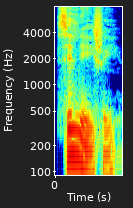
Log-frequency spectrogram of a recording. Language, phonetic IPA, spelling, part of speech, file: Russian, [sʲɪlʲˈnʲejʂɨj], сильнейший, adjective, Ru-сильнейший.ogg
- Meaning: superlative degree of си́льный (sílʹnyj)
